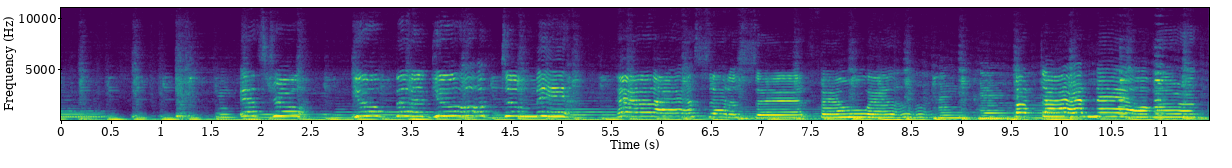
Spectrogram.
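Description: Swing-style jazz song playing: a band with a steady beat and a singer.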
